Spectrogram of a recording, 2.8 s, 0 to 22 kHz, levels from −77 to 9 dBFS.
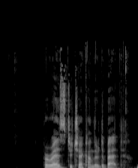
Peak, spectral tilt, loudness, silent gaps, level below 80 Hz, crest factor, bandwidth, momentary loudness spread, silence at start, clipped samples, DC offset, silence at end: -8 dBFS; -3 dB/octave; -27 LUFS; none; -60 dBFS; 22 dB; 16.5 kHz; 8 LU; 0.9 s; under 0.1%; under 0.1%; 0 s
